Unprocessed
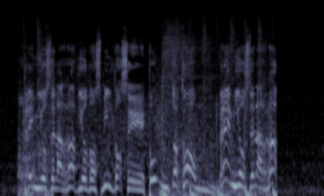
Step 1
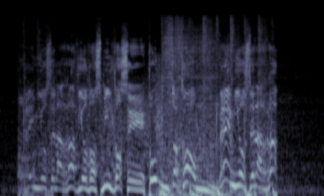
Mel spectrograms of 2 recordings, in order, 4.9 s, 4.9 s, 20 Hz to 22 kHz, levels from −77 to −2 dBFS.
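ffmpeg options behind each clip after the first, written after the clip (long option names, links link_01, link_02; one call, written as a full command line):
ffmpeg -i in.wav -af "alimiter=level_in=5dB:limit=-24dB:level=0:latency=1:release=18,volume=-5dB,dynaudnorm=framelen=240:gausssize=9:maxgain=11.5dB" out.wav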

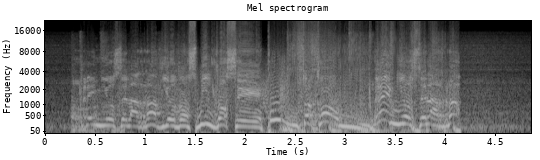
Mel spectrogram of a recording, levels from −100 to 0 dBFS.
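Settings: ffmpeg -i in.wav -af "asoftclip=type=hard:threshold=-30dB,alimiter=level_in=10dB:limit=-24dB:level=0:latency=1:release=203,volume=-10dB,volume=5dB" out.wav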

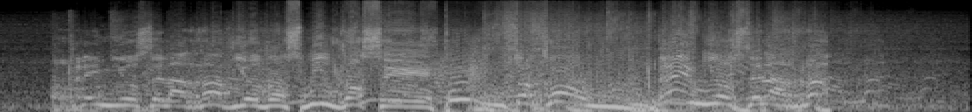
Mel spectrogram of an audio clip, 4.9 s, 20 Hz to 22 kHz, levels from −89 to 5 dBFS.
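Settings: ffmpeg -i in.wav -filter_complex "[0:a]asplit=4[link_01][link_02][link_03][link_04];[link_02]adelay=283,afreqshift=120,volume=-13dB[link_05];[link_03]adelay=566,afreqshift=240,volume=-22.1dB[link_06];[link_04]adelay=849,afreqshift=360,volume=-31.2dB[link_07];[link_01][link_05][link_06][link_07]amix=inputs=4:normalize=0,volume=7.5dB" out.wav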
